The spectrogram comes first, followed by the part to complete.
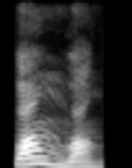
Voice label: Japanese Sound, Ideo Phones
